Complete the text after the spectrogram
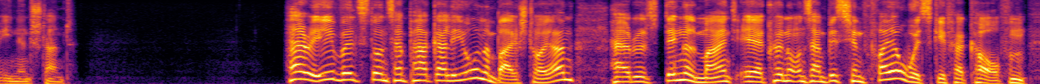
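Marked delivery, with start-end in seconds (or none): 2.2-7.7 loud, high call after someone. Acted. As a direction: call out across the crowd. Seamus calls after Harry.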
